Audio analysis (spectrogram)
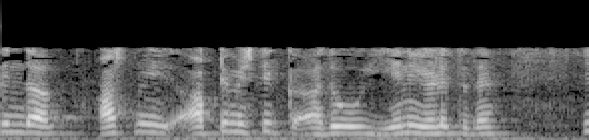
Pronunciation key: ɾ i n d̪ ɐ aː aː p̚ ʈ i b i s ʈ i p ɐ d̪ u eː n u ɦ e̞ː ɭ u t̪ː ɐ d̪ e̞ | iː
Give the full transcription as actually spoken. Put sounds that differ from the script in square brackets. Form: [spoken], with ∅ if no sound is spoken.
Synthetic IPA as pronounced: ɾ i n d̪ ɐ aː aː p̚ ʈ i [m] i s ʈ i [k] ɐ d̪ u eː n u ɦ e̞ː ɭ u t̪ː ɐ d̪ e̞ | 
